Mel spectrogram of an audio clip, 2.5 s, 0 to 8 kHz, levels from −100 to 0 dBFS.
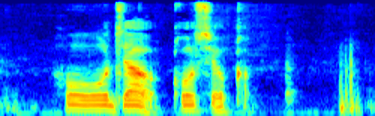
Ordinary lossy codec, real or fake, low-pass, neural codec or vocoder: AAC, 48 kbps; real; 7.2 kHz; none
